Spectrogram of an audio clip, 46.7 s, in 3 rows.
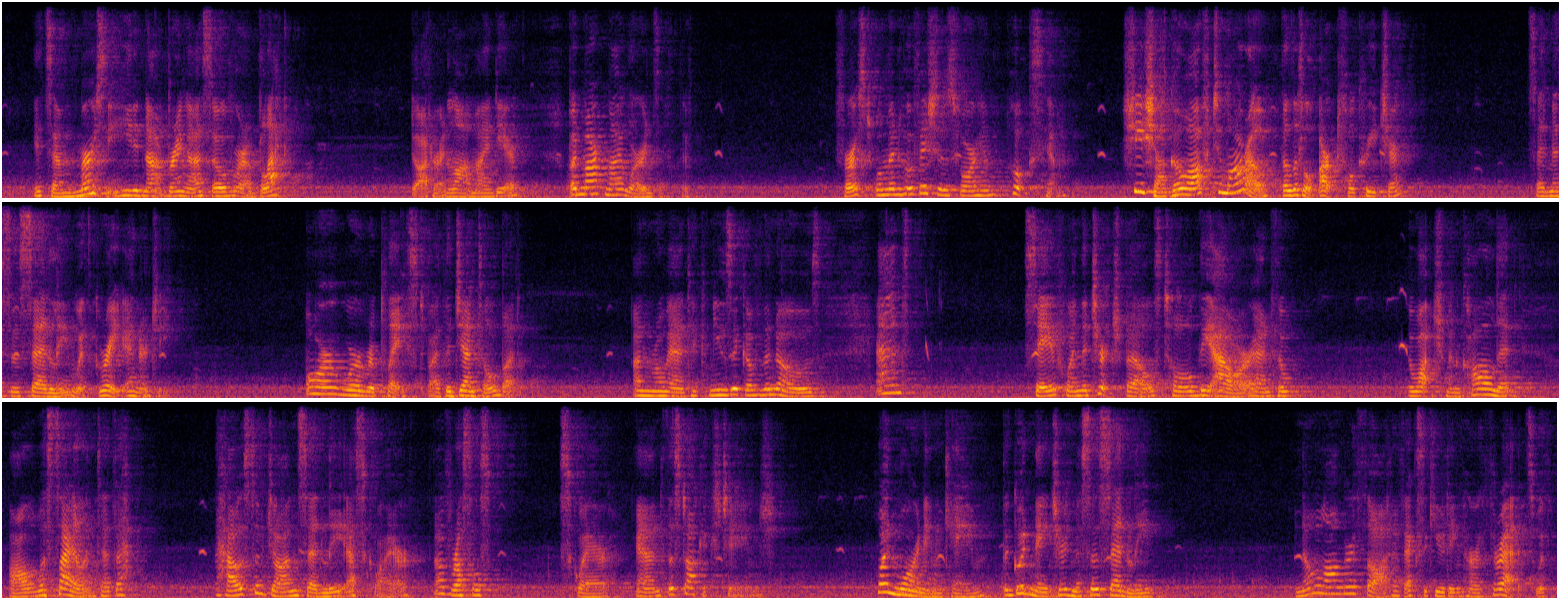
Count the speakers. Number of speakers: one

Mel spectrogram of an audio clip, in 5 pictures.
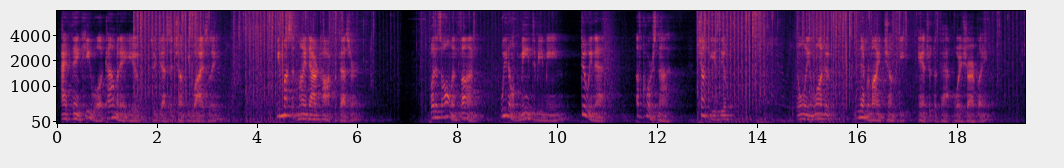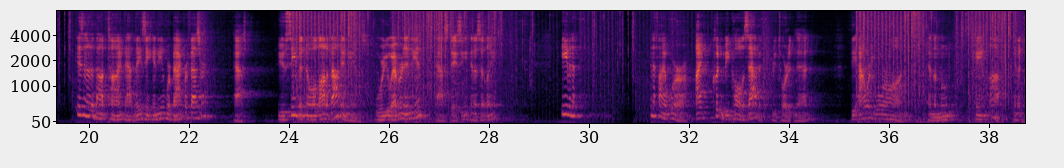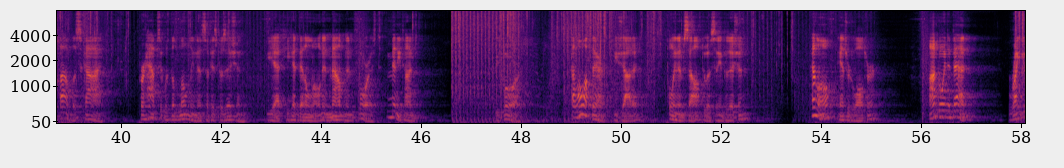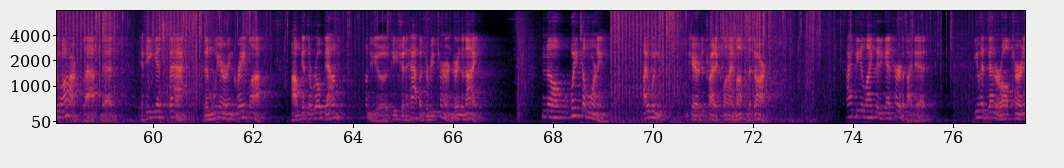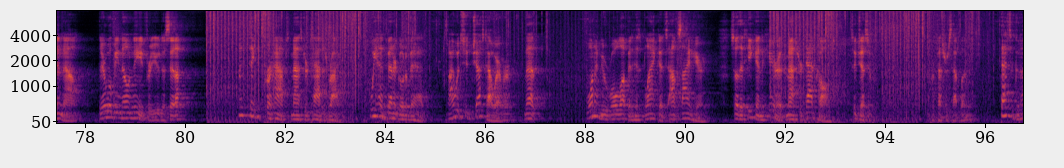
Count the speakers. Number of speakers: one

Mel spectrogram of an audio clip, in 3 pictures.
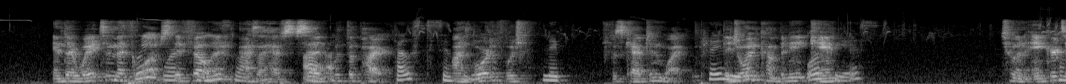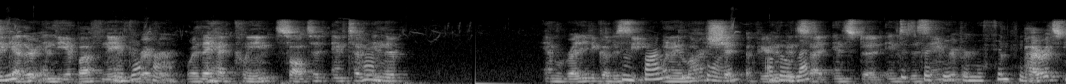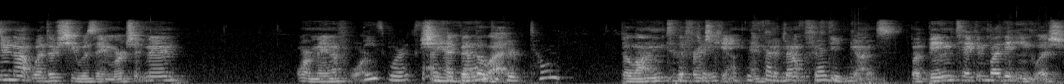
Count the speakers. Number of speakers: two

